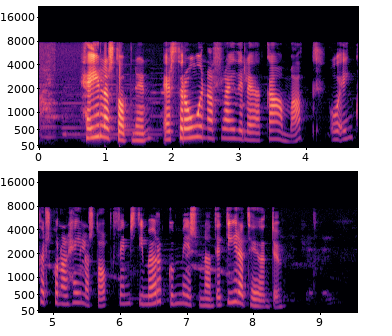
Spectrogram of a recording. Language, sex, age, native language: Icelandic, female, 20-29, Icelandic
